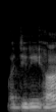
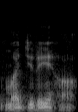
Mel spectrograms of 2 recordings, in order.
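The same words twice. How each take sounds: First: مجری ہا with "ee" after the r; the rejected reading "majree-haa" of مجری ہا; wrong "ree" vowel. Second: مجرے ہا with "ay" as in قطرے; tilted "ray" vowel. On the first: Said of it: "مجری ہا نہیں". (مجری ہا میں ری کی آواز) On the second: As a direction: softly correct it to "majray-haa", مجرے ہا. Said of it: "کی را کی طرح پڑھیں گے". (مجرے ہا میں قطرے جیسی رے) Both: Shown as a demonstration.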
